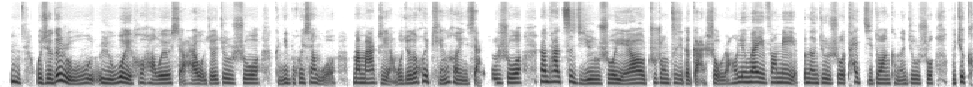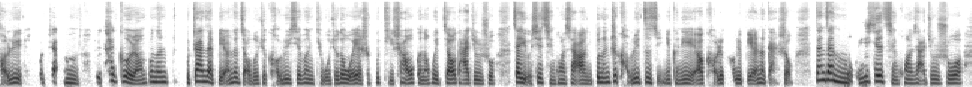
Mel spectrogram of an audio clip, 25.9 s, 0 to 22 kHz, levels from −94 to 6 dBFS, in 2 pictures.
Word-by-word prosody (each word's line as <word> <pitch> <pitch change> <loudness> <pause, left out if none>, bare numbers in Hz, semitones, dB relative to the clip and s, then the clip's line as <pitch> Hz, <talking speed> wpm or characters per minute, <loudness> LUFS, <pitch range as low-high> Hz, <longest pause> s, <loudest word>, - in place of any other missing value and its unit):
嗯， 250 -4 +3 0.2
我 210 - +2
觉 195 -1 +2
得 285 +3 +9
如 180 - +2
如 185 -3 +2
果 225 +1 +6
以 180 - +3
后 195 +5 -5
哈 185 -3 -4
我 175 +2 +2
有 185 +1 +4
小 190 - -6
孩 - - -4
哈， - - +2
我 160 - -2
觉 170 - -4
得 175 - +1
就 200 +2 -1
是 190 - -2
说 185 0 -1 0.2
肯 155 - -10
定 190 - -1
不 190 - -7
会 205 +1 -3
像 205 0 -2
我 - - -7 0.2
妈 205 -1 +2
妈 195 0 +3
这 190 -4 -7
样。 145 - -5
我 165 - -2
觉 175 +2 0
得 210 - +4
会 270 +4 +1
平 180 -2 -5
衡 175 -9 -1
一 - - -5
下， 160 - -3 0.2
就 195 - -1
是 - - -2
说 205 +1 +3 0.2
让 255 -1 +6
他 250 0 +4
自 245 0 +1
己 170 -4 -5
就 180 +1 +4
是 180 - 0
说 190 +2 0
也 170 -4 +2
要 185 +3 +5
注 185 +3 -9
重 200 -1 -2
自 195 +1 -7
己 180 - -5
的 165 -1 -1
感 - - -3
受， 185 - -2
然 160 - -6
后 195 - -2
另 230 +1 +2
外 230 0 +7
一 215 - +1
方 215 +2 -1
面 210 -2 0
也 - - -5
不 210 - -5
能 195 -2 +1
就 200 0 -1
是 - - -2
说 190 +1 -1
太 230 - -4
极 165 -5 -8
端， 180 +1 -1
可 180 -1 -11
能 155 +1 -6
就 185 +1 -3
是 175 - -14
说 180 -1 -1 0.2
不 180 - -5
去 240 +6 +3
考 - - -5
虑 195 +3 +1 0.2
不 - - -10
太 - - -1 0.2
嗯， 190 -2 +1 0.2
对， 220 - -4
太 295 - +1
个 245 -6 +4
人， 165 +1 +1
不 240 - -3
能 235 -1 +2 0.2
不 195 - -4
站 260 +5 +5
在 245 - +5
别 170 -6 -3
人 195 - -2
的 225 - 0
角 - - -3
度 165 - -5
去 185 +2 -6
考 - - -8
虑 185 +3 0
一 - - -2
些 185 +1 -3
问 185 -1 -3
题， 170 - -13
我 150 -1 -6
觉 170 +3 -4
得 195 +1 +3
我 - - +2
也 185 - +4
是 155 +4 -11
不 210 - -6
提 195 -7 -11
倡。 200 +7 -2
我 195 - +1
可 - - -5
能 160 +1 -4
会 185 - 0
教 185 +1 +4
他 170 - 0
就 170 0 -2
是 160 - -5
说 165 0 -5 0.2
在 220 - +6
有 200 - +3
些 215 - -1
情 190 -5 -7
况 180 +2 -4
下 170 - -2
啊， 165 - +3
你 160 - -9
不 225 - +2
能 220 0 +2
只 275 - +3
考 - - -10
虑 205 +4 +1
自 215 0 -1
己， - - -10
你 180 - -6
肯 175 -2 -8
定 175 - -2
也 180 - -1
要 170 - +5
考 175 - -7
虑 180 - +2
考 165 - -11
虑 180 - +2
别 165 - -3
人 195 - 0
的 190 - 0
感 - - -8
受。 - - -5 0.3
但 325 0 +4
在 335 -1 +8
某 220 -8 +5
一 220 +6 +1
些 270 +1 +8
情 175 -10 -7
况 180 +1 -3
下， - - -2
就 185 -1 -6
是 180 - -3
说， 185 0 0
190 Hz, 380 characters per minute, -21 LUFS, 175-210 Hz, 0.3 s, 得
